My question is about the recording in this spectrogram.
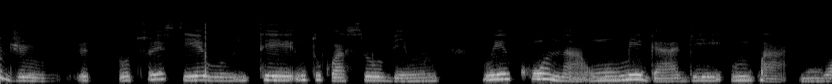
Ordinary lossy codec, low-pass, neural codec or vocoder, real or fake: none; 7.2 kHz; none; real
